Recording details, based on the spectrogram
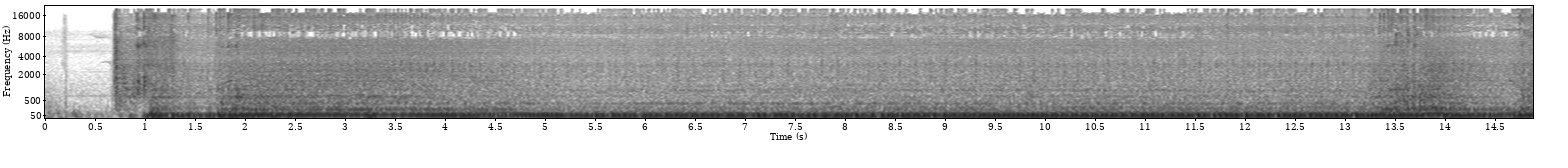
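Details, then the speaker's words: DeLorean DMC-12 with Bosch K-Jetronic fuel injection, pre-warmed to the first temperature-gauge line: steady low rumble, revs rise sluggishly and sag back with a bog, black smoke showing a rich condition; starting and hunting progressively worsening. "We could hear that throttle response is absolutely terrible. Terrible bog on the return and black smoke showing a rich condition coming out the pipes."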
